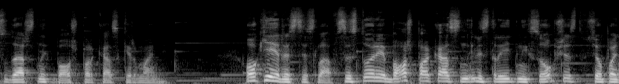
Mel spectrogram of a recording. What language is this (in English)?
Russian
